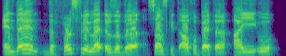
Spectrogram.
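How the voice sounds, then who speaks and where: A man's voice: mid-range voice, a little mellow. Reflective man teaching meditation. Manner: slow, reflective, explaining with many "right?". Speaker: spiritual teacher. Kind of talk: interview answers. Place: home on a Hawaiian island.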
